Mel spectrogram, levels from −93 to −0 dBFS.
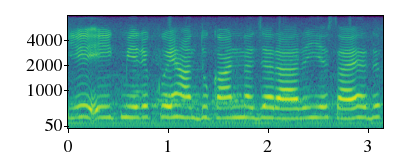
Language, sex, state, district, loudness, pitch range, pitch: Hindi, female, Madhya Pradesh, Katni, -11 LUFS, 275-290 Hz, 285 Hz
